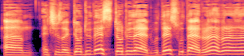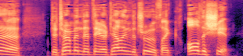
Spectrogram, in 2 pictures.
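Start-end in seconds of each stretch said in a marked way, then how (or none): 0.9-3.3 higher sing-song list of don'ts; mock rule-reciting. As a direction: rattle the rules off into blah-blah. Woman rattling off many rules.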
